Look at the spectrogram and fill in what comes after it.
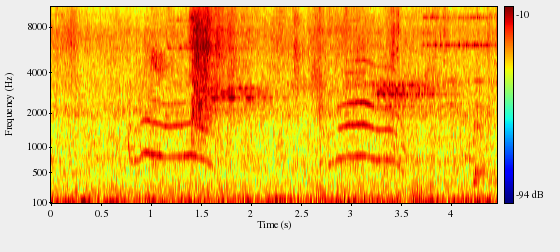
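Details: Kittens and cat at play, fighting in a garden outdoors: a pair of long meows, the first gently falling, the second wavering, set against a constant low-pitched engine-like rumble.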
